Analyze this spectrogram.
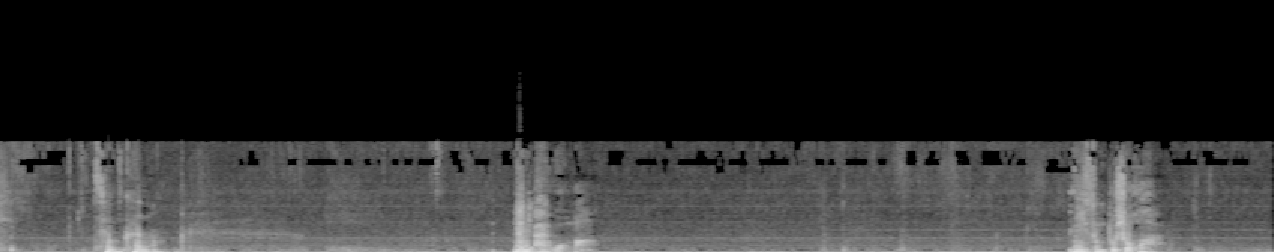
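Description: A man speaks quietly in short phrases, close by.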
